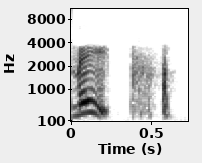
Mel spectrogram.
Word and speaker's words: Mapes: Well, it's actually Mary Jane Mapes. – What is wrong with me? What am I, looking at this phonetically? – Well, it could look like maps, but the E in there sort of change. I always tell people it's like apes with an M in front of it.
